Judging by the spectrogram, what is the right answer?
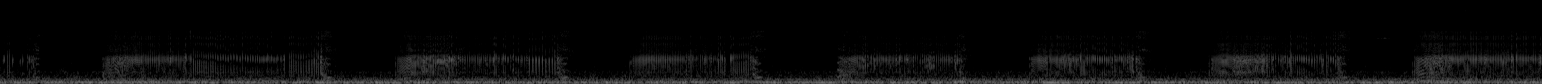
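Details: Sleeping baby snoring after a bottle: regular rough breaths about 30 a minute over a steady low rumble.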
